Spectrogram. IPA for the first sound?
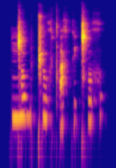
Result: ŋ͡ǀ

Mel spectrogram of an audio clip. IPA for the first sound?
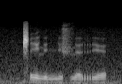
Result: ǁ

